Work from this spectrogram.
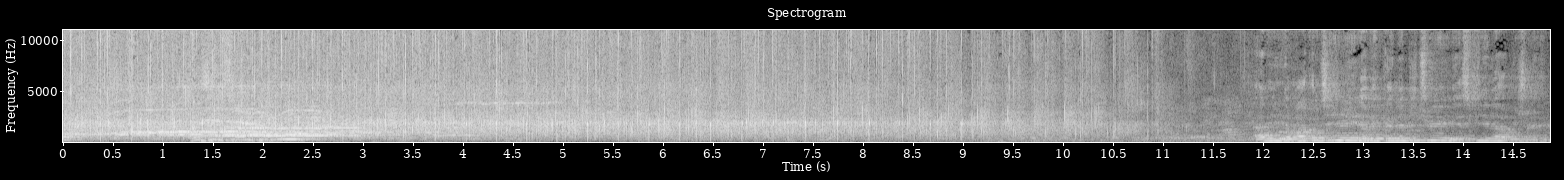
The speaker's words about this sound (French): Merci. S'il vous plaît, un tonnerre d'applaudissements, félicitations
